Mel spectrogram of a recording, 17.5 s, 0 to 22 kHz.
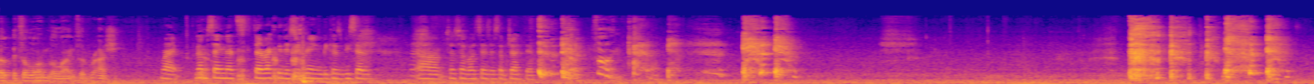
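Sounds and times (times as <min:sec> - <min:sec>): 
speech: 0:00.0 - 0:09.0
faint noise: 0:00.0 - 0:17.5
harsh coughing: 0:07.2 - 0:07.8, 0:08.4 - 0:10.8, 0:15.0 - 0:17.3.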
